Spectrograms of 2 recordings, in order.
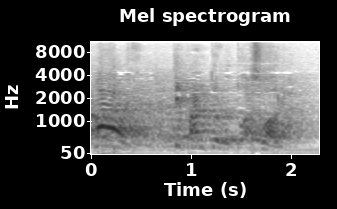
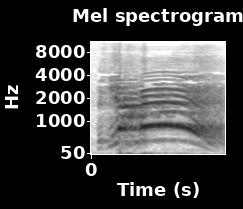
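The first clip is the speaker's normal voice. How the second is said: long slow yell, much higher and louder; drawn-out shout; 8 semitones higher, 11 dB louder, much slower than usual. Acted. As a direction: cry out slowly for help. Shouting in the night. (cri long et fort)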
